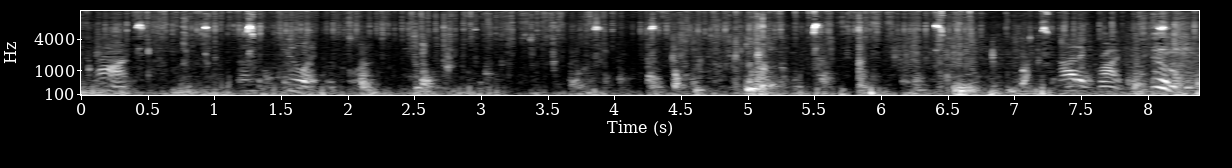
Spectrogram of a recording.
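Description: Fishing reel being cranked to bring up a hooked fish, with soft irregular clicks and short high squeaks, under faint quiet talk.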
